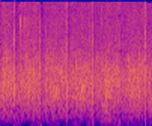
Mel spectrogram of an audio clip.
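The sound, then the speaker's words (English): A church audience gives a hearty round of applause as praise, a dense, steady wash of many hands clapping at once, loud and even throughout with a few sharper claps standing out. “Oh, give him a real good hand clap of praise tonight with all your heart.”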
